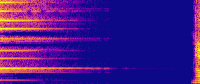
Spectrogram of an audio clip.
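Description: A single bright chime sound effect, a ding struck once that rings out and fades away within about a second. It serves as a transition cue before the next part of the diagram is named.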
